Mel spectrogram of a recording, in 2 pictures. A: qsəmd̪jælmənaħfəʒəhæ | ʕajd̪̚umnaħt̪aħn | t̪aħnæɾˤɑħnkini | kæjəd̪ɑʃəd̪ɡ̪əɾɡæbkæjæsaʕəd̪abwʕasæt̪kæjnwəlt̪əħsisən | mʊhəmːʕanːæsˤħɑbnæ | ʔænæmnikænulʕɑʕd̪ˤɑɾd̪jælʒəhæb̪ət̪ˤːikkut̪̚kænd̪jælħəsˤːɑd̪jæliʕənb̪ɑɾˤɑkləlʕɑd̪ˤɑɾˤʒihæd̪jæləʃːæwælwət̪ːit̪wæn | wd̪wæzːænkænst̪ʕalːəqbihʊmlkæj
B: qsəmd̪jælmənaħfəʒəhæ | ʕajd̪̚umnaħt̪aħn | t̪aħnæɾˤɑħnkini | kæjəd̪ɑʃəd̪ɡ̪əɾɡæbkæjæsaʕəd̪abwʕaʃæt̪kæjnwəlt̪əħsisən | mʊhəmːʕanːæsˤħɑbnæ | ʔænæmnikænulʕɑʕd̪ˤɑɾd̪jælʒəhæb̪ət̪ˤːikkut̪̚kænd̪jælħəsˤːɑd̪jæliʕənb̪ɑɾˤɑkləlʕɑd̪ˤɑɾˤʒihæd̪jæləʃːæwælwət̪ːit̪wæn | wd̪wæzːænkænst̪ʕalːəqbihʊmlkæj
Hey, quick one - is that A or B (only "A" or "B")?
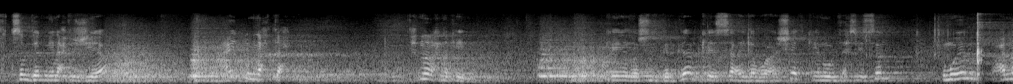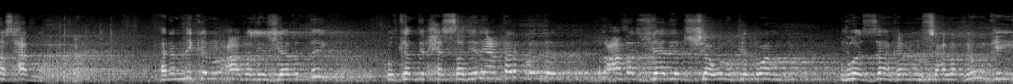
B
